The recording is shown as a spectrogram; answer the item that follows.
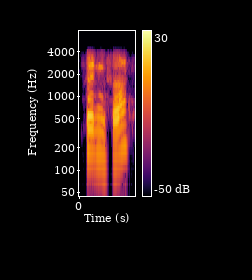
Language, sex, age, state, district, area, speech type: Tamil, male, 18-30, Tamil Nadu, Madurai, rural, conversation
